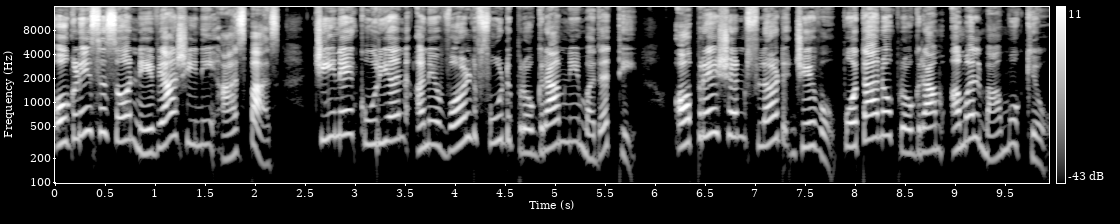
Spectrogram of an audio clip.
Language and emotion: Gujarati, neutral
